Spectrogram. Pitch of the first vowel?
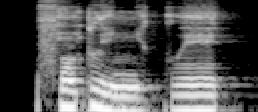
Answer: high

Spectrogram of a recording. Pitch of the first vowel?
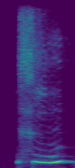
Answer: low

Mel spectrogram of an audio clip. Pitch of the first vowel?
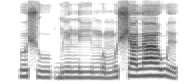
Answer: high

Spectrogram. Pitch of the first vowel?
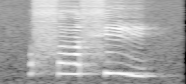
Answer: high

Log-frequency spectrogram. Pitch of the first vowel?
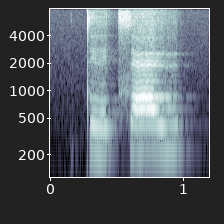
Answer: low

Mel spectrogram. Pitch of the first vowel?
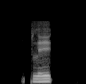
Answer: falling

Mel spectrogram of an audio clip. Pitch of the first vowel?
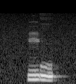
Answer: falling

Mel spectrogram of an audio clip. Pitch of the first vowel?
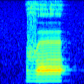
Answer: high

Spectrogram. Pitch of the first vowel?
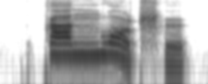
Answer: high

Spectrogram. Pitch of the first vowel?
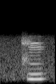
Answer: high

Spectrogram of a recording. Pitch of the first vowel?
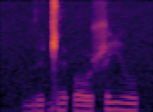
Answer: rising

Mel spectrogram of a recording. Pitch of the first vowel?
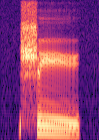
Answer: falling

